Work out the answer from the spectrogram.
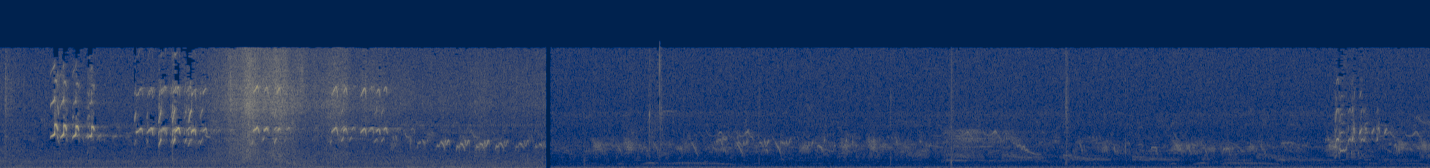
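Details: Pied kingfisher on Kinmen calling with high, shrill, rapid chattering notes during the first few seconds, then mostly quiet, low background with faint distant sounds and one last brief burst near the end.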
